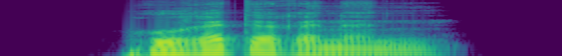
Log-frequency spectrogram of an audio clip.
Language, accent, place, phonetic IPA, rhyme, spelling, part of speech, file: German, Germany, Berlin, [hʊˈʁɪtəʁɪnən], -ɪtəʁɪnən, Hurriterinnen, noun, De-Hurriterinnen.ogg
- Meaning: plural of Hurriterin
